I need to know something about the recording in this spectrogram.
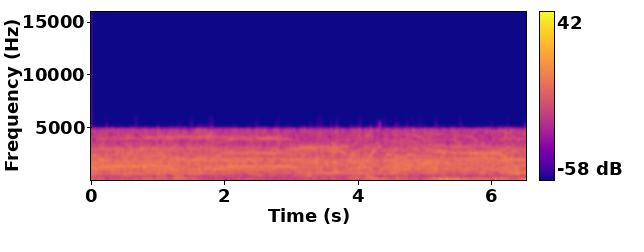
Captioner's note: cheers and applause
